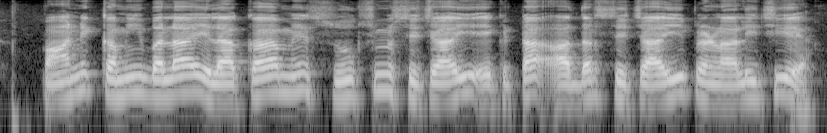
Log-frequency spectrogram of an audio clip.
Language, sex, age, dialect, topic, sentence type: Maithili, male, 31-35, Eastern / Thethi, agriculture, statement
